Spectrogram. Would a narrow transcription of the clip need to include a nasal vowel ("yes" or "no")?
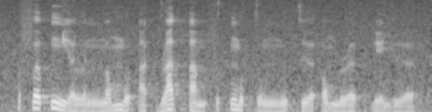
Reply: no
